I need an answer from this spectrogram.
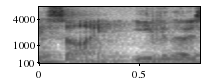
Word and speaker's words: sin: people pronounce this one people pronounce this one sign even though it says sin what's going on how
